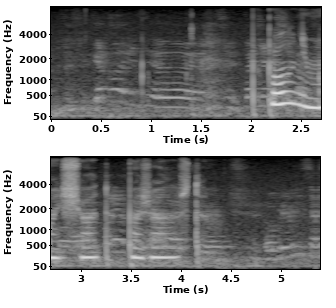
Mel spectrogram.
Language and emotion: Russian, sad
